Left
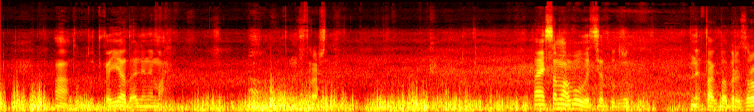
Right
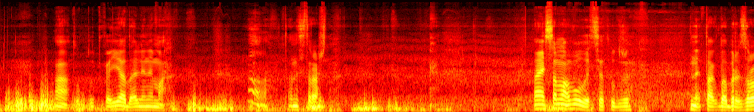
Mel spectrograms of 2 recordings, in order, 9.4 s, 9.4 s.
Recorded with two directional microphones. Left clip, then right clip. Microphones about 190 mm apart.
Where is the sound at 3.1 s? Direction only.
30° right (ahead or behind).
